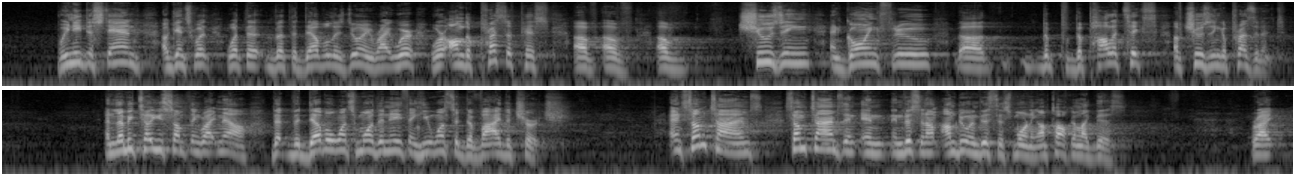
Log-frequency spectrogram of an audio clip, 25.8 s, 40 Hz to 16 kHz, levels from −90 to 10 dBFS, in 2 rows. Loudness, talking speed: -25 LUFS, 170 wpm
